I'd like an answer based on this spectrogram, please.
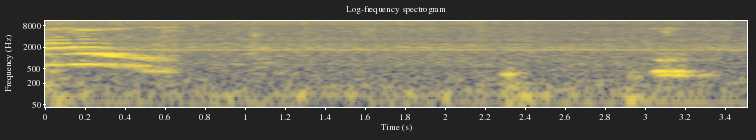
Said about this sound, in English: There's a cat under my desk. I thought it was a ferret. Or like a badger or something. Just one of those, those old factory cats, you know.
